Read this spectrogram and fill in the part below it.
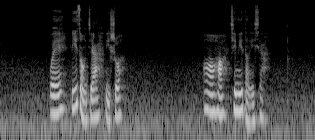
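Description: A woman speaks calmly into a phone nearby.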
